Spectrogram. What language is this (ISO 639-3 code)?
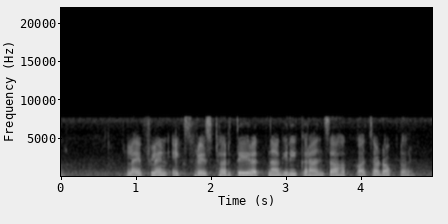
mar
